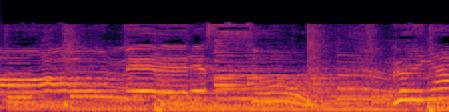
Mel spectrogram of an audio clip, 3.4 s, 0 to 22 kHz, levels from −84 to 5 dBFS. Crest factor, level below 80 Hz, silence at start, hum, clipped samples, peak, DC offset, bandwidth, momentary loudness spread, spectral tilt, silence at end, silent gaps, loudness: 14 dB; -28 dBFS; 0 s; none; under 0.1%; -2 dBFS; under 0.1%; 11 kHz; 5 LU; -6 dB/octave; 0 s; none; -17 LUFS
